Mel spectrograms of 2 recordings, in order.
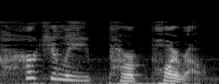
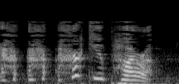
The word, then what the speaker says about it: Hercule Poirot: I have to look that up, because when I see it, it looks to me like Hercule Poirot, but that's not how it's pronounced. But Hercule Poirot,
